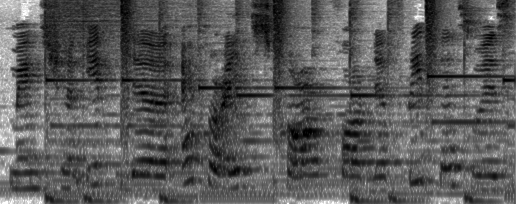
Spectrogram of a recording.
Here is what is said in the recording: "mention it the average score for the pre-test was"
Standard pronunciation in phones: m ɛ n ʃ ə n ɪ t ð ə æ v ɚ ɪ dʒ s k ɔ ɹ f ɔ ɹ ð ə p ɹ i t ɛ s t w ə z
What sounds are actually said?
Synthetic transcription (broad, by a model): m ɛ n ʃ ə n ɪ t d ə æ p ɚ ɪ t s k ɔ l f ɔ ɹ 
